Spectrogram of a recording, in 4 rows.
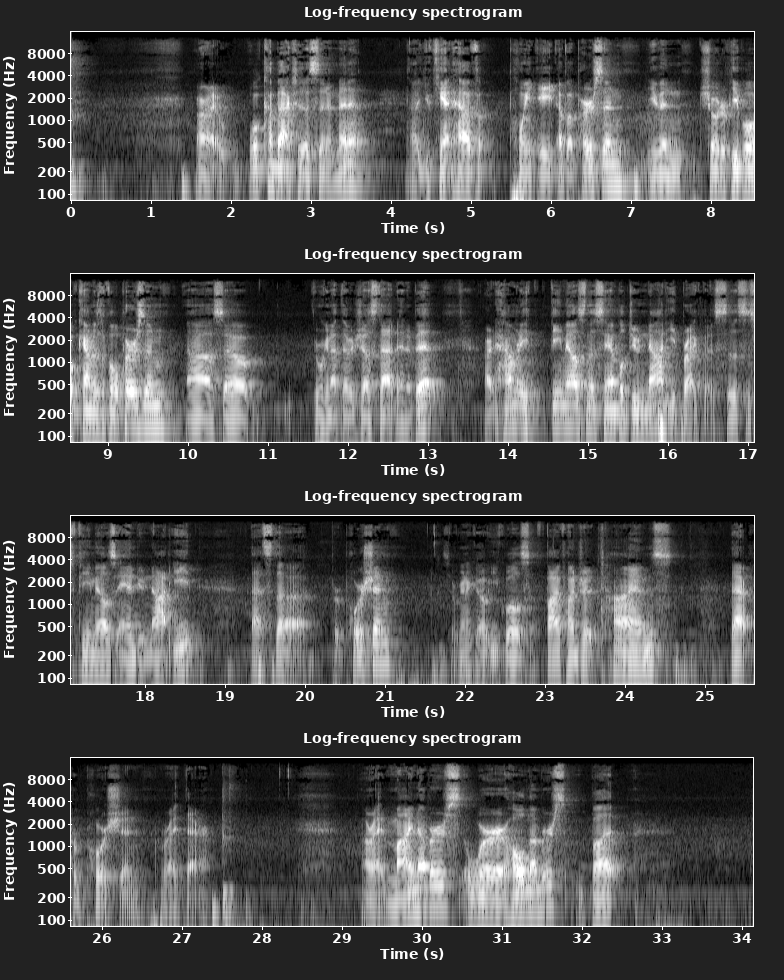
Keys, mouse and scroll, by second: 1.5 scroll, 2.5 click, 4.3 click, 11.9-14.0 drag, 17.1 click, 18.6 click, 21.1 click, 21.5 =, 22.8 click, 24.5 *, 25.7 click, 27.3 Return, 31.4-32.0 scroll down 3, 33.2 scroll down 1.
